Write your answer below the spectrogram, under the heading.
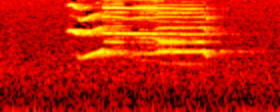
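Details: A broad-winged hawk recorded in Estrie, Quebec, gives one thin, high whistle lasting about a second. It slides up sharply, then holds steady before a slight drop. Nothing else is heard.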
